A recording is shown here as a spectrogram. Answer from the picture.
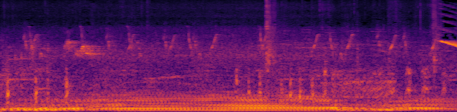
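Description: Scattered short bird chirps and tweets over a steady low hum, with one falling whistled note near the end.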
